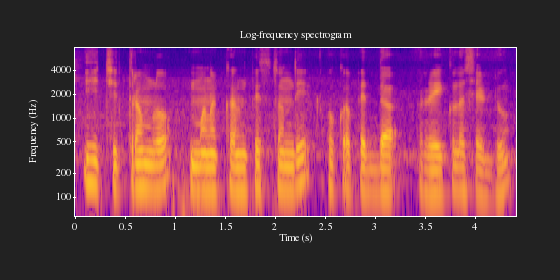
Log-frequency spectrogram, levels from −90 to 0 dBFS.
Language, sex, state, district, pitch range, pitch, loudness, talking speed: Telugu, male, Telangana, Mahabubabad, 115-130 Hz, 120 Hz, -19 LUFS, 120 wpm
